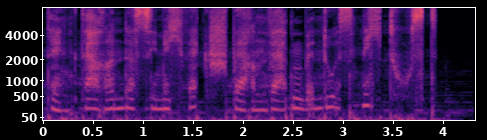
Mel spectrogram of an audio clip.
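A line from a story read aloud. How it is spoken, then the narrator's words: Urgent whisper. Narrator (German): Doch Marilyn flüsterte eindringlich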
